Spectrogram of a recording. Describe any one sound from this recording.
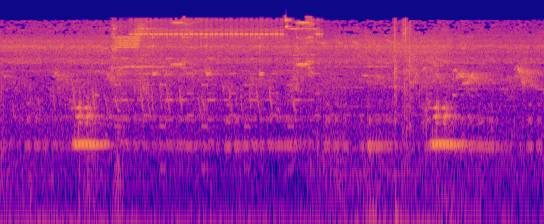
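A handheld electronic device beeps in short tones.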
